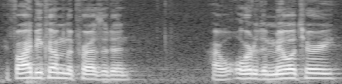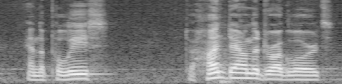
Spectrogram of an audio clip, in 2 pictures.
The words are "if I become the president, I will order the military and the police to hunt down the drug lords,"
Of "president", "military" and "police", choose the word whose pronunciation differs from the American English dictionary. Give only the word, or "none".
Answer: none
